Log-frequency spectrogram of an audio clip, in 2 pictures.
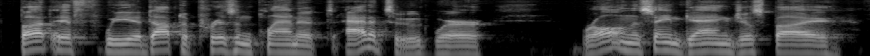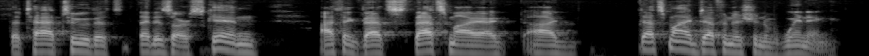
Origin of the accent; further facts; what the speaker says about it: Philadelphia, Pennsylvania, United States; I grew up in a working class neighborhood in suburban Philadelphia where the only two races were Irish and Italian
